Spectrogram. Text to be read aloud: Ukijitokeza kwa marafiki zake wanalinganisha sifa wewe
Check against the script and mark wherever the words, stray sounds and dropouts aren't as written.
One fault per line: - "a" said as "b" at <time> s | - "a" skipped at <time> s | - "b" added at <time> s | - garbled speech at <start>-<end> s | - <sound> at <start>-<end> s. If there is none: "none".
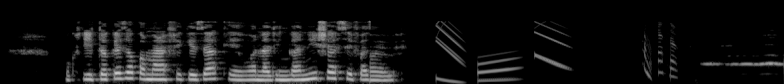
- chirp at 4.4-5.7 s
- chirp at 6.4-6.8 s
